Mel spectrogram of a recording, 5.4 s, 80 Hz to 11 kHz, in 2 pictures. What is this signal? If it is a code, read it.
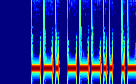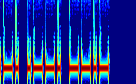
Morse code, heard as a keyed tone, about 21 wpm, 700 Hz. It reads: G8PPQ
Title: DXCC-100 Call Signs - 5 Characters - Repeated 3x - 20wpm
